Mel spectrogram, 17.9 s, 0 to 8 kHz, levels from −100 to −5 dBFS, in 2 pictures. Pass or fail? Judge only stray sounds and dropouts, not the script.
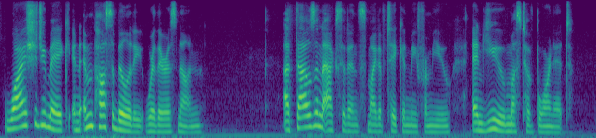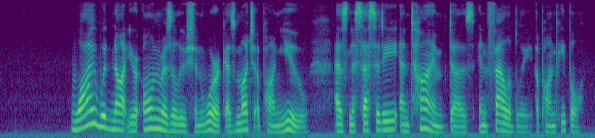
pass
